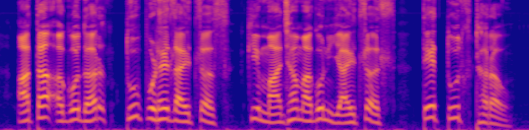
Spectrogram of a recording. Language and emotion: Marathi, neutral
